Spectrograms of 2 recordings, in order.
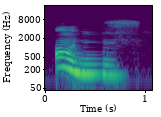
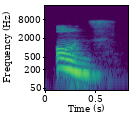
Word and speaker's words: onze: 11 is pronounced as ons. Ons.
